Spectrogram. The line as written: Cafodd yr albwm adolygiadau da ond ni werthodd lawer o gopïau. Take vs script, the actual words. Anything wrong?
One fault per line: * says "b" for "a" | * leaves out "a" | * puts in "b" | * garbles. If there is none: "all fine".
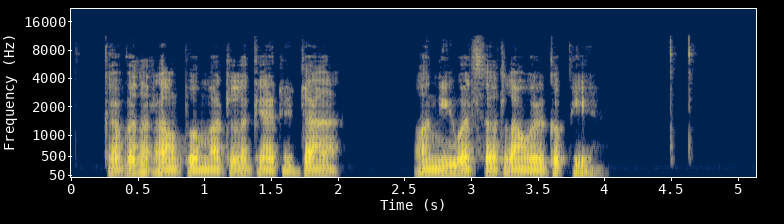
all fine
